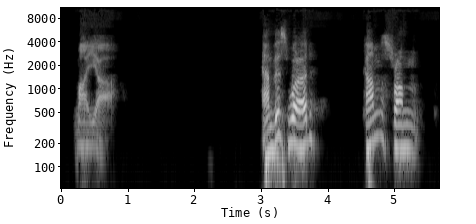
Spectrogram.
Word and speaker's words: Maya: I'm going to write that down for you pronounce Maya and this word comes from a root in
